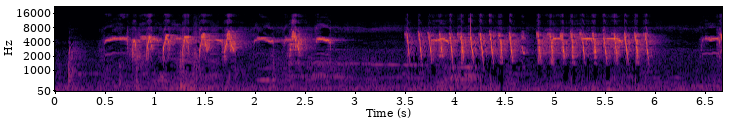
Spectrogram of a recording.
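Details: Energetic bar-winged prinia song, May 2017, meant for tutoring other birds: wavering high whistles, then long runs of rapid, dry ticking notes about three per second, each run ending abruptly.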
